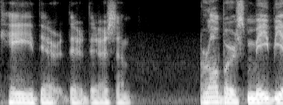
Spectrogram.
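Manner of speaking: normal talking voice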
